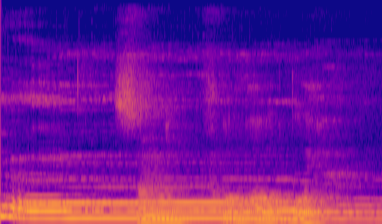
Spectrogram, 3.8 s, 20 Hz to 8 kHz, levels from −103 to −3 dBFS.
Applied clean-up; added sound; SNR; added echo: none; Dog; -5 dB; reverberation time 1.0 s.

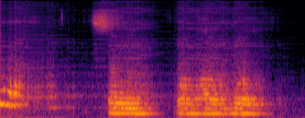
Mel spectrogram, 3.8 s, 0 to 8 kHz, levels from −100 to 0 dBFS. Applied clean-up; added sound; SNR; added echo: neural separator model SepFormer DNS4.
